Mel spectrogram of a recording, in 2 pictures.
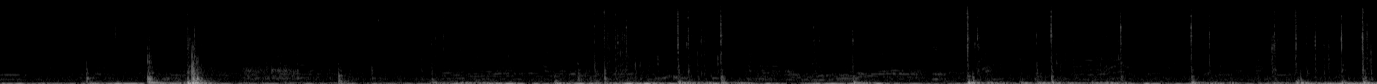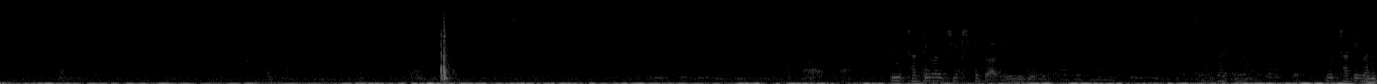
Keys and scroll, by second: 4.6 ctrl+shift+Left.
